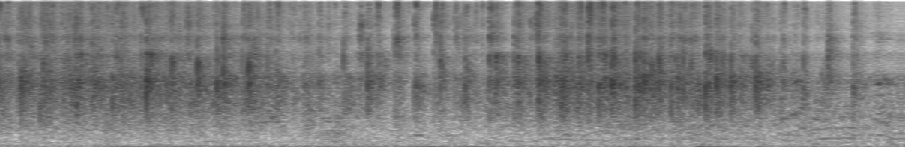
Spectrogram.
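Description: An audience claps steadily for about nine seconds, a dense, even patter of many hands that stays fairly loud throughout without dying away.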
